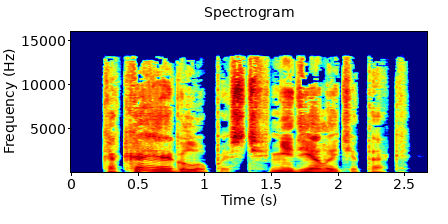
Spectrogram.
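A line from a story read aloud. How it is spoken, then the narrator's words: Calm. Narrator (Russian): Листи спокойно произнесла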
